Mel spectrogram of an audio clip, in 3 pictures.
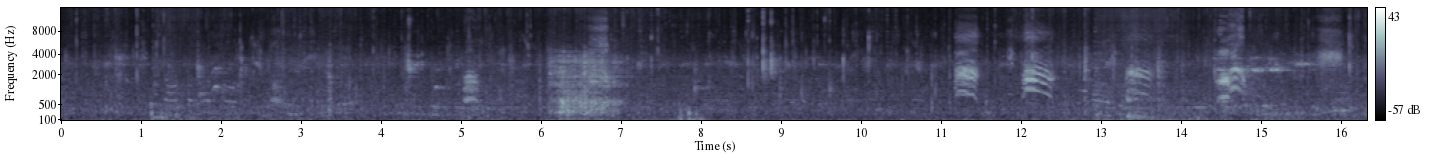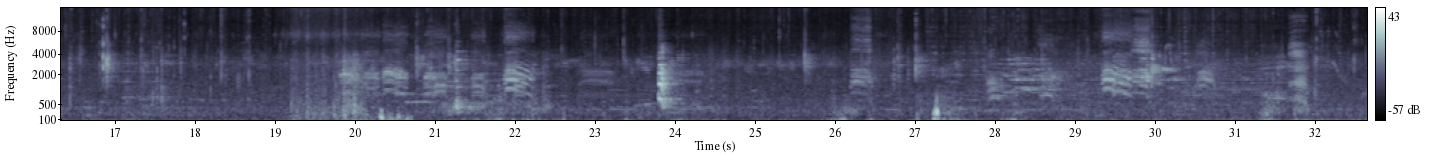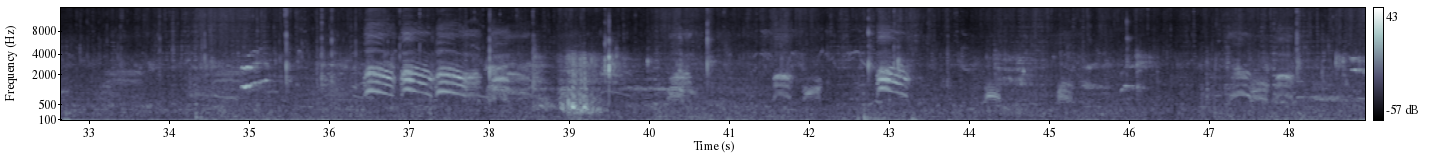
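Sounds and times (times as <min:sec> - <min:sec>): crows cawing: 0:11.1 - 0:12.6, 0:13.2 - 0:15.0, 0:19.8 - 0:23.4, 0:26.2 - 0:26.6, 0:27.8 - 0:32.4, 0:33.0 - 0:46.3, 0:47.0 - 0:48.9.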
